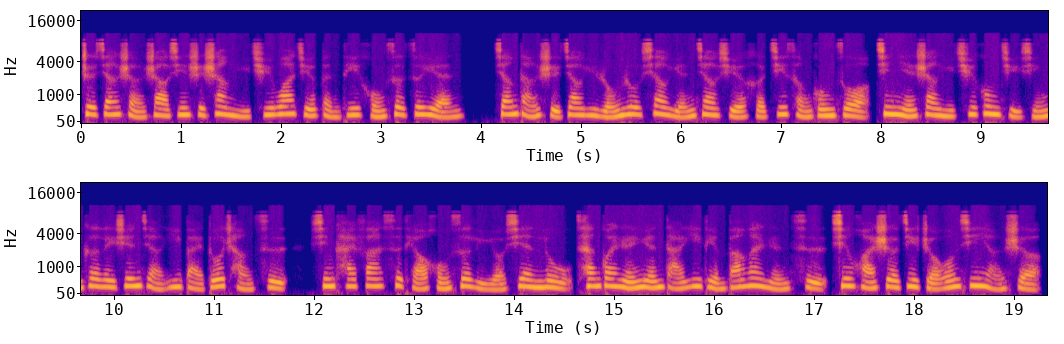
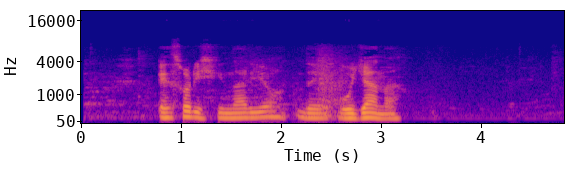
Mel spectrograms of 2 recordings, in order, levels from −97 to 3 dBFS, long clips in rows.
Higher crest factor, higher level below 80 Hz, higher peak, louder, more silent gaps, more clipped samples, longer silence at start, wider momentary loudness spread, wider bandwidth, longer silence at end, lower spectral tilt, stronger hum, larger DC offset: second, 14 dB vs 20 dB; first, -64 dBFS vs -70 dBFS; first, -6 dBFS vs -10 dBFS; first, -21 LUFS vs -29 LUFS; first, 7.91-7.96 s vs none; neither; second, 0 s vs 0.75 s; second, 5 LU vs 9 LU; first, 9 kHz vs 7.2 kHz; second, 0.1 s vs 1.65 s; second, -5.5 dB/octave vs -8.5 dB/octave; second, none vs 60 Hz at -50 dBFS; neither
